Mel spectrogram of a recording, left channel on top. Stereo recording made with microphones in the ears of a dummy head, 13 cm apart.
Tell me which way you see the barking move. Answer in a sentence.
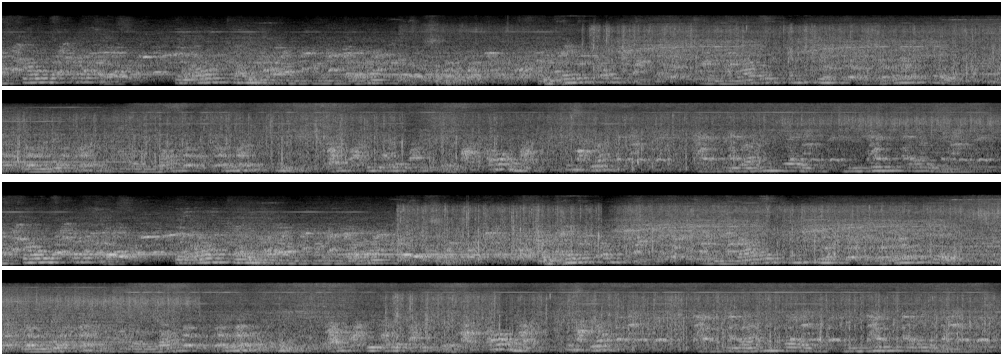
In this clip you hear the barking move to the right.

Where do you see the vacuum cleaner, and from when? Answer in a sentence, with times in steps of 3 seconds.
You can hear the vacuum cleaner on the left from 0 s, in the centre from 9 s and on the left from 12 s.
